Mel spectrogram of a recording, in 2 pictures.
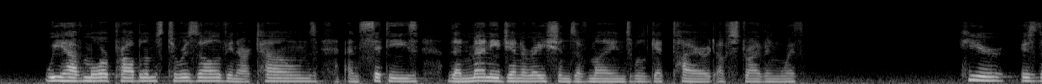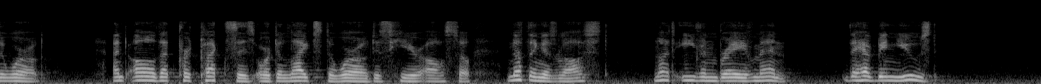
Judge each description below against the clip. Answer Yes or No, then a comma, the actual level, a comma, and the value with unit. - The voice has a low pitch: No, medium, 155 Hz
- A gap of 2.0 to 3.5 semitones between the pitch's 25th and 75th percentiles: Yes, average, 3.2 semitones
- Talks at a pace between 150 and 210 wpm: No, average, 140 wpm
